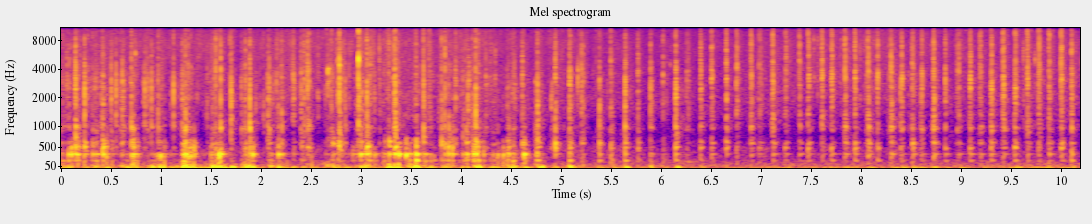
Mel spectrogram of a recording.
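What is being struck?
Hard plastic water bottle.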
